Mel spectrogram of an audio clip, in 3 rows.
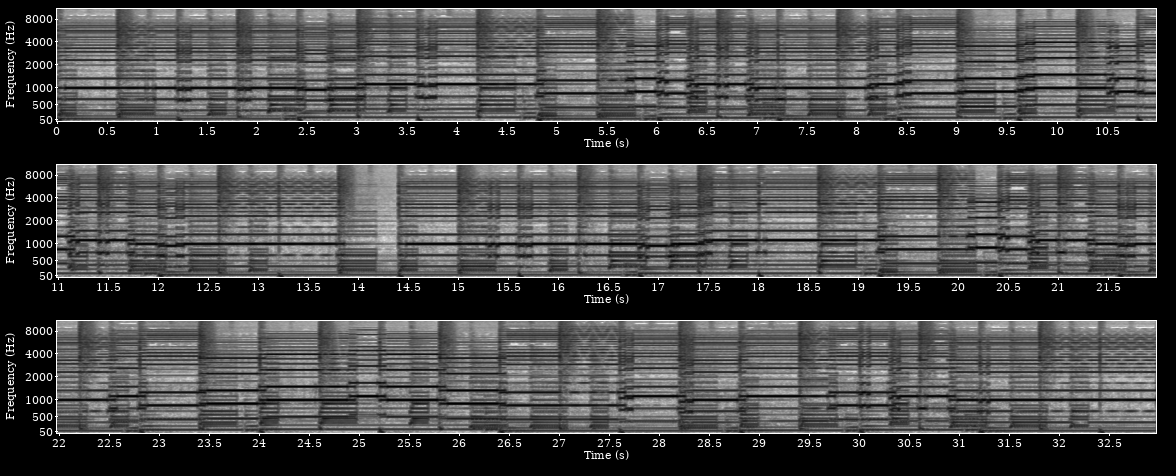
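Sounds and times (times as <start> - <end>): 
acoustic music: 0.0 - 32.9.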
